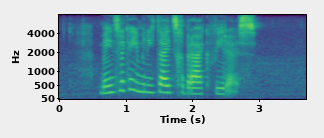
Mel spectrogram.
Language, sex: Afrikaans, female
